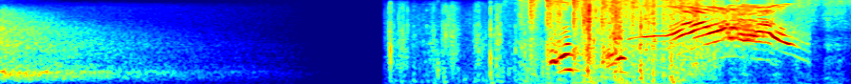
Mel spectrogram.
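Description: Animated logo sting. A whoosh swells and fades over the first second and a half. After a short gap comes a clatter of cartoon sound effects, with a cat's meow near the end.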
